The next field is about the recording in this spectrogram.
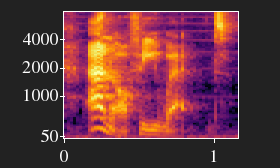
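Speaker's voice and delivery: ordinary delivery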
